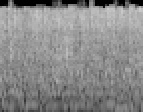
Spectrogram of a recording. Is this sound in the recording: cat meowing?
no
